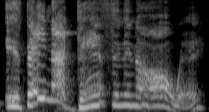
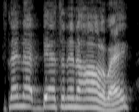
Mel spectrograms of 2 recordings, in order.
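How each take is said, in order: First: High, drawn-out rhetorical question; mock incredulous question. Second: Loud, high mock British question. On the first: Host questions audience about dancing kids, mock incredulous. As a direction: stretch it high in your own accent. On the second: Shown as a demonstration. Host plays a Brit asking about dancing, mock British accent. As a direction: ask it in a hammed-up British accent. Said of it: "let me put on my British voice".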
